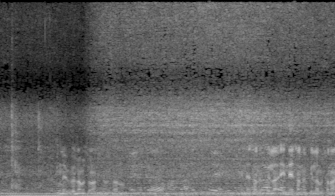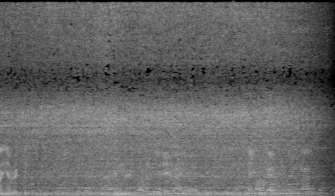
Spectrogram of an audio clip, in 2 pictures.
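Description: A man talks on a phone.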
